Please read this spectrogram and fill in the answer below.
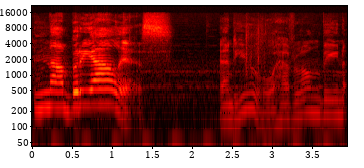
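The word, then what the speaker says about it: Nabriales: Think, give me the pronunciation immediately. I am Nabrialis. Nabrialis.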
